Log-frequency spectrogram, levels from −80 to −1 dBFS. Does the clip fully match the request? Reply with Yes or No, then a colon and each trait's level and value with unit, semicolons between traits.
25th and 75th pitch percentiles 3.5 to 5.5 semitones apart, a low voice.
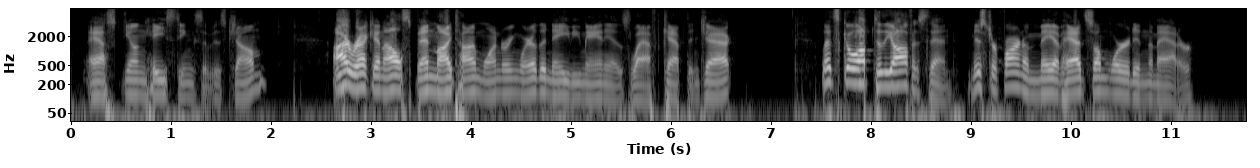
Yes: average, 4.5 semitones; low, 130 Hz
